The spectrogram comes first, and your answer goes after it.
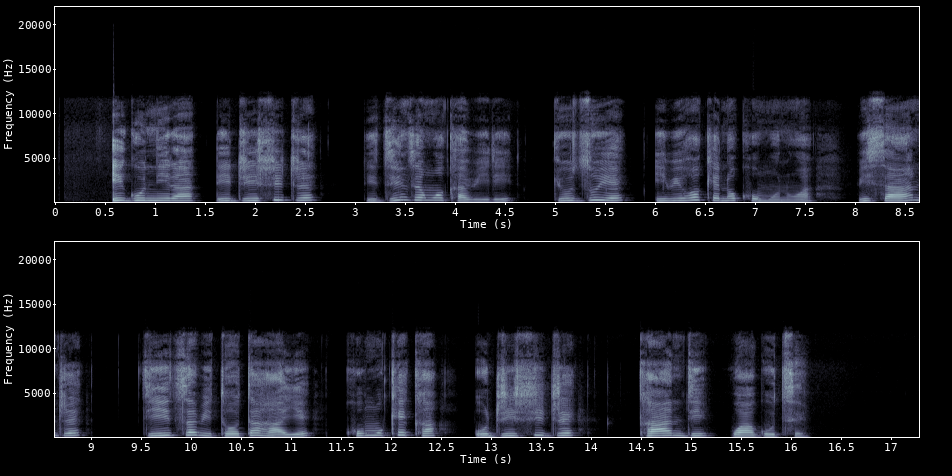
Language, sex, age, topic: Rundi, female, 25-35, agriculture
